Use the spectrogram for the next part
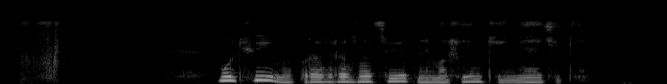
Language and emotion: Russian, sad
